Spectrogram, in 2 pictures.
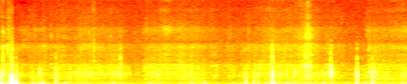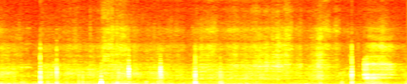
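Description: Skis hissing and scraping through snow during downhill turns, with irregular sharp scrapes and knocks from skis and poles. Wind rumbles on the helmet camera's microphone underneath.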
